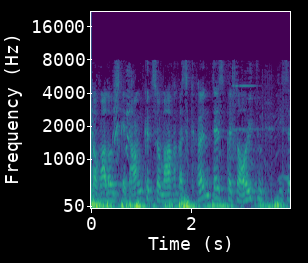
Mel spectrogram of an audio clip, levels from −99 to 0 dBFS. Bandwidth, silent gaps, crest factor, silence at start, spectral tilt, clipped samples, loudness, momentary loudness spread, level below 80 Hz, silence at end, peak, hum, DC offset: 8 kHz; none; 18 dB; 0 s; -6.5 dB/octave; under 0.1%; -34 LUFS; 11 LU; -30 dBFS; 0 s; -10 dBFS; none; under 0.1%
